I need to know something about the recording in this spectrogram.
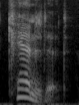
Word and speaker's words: candidate: be honest with you I think there are quite a few people out there that kind of just eliminate that D even though the word it does have that D sound candidate candidate also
